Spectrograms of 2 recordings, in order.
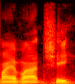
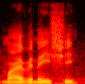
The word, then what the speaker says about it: Mayavanshi: It's Mayavanshi. You said Mayavanishi.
